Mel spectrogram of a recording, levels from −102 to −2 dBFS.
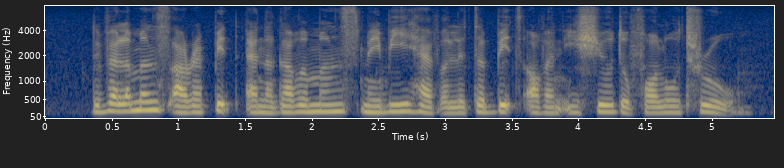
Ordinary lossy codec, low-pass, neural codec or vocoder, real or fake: none; none; none; real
